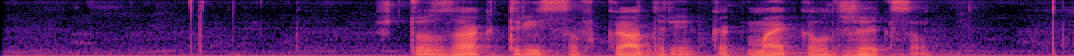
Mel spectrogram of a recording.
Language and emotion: Russian, angry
